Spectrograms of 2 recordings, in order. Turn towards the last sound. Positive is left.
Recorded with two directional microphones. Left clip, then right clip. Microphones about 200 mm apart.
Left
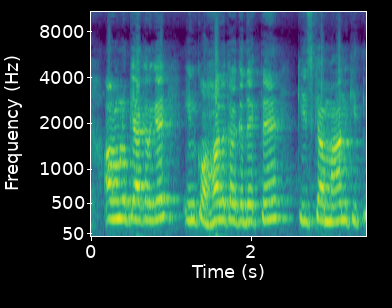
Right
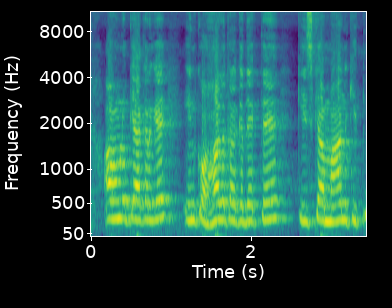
turn(degrees=-25)  # may be behind; listen again after turning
